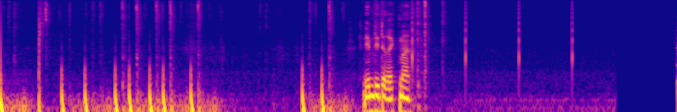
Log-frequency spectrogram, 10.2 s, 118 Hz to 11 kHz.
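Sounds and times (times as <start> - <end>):
deep booming heartbeat-like drum sample thumps: 0.0 - 3.6, 4.6 - 5.4
speech: 5.5 - 6.4.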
